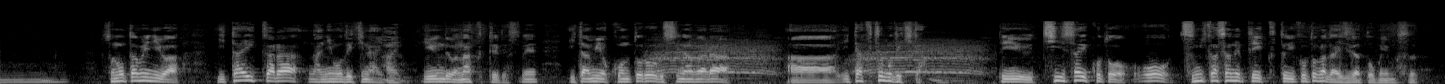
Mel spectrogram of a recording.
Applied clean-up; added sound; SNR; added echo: none; Livestock, farm animals, working animals; 10 dB; none.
